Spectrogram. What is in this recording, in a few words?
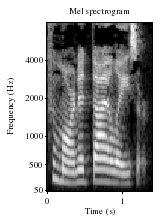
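"coumarin dye laser", English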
